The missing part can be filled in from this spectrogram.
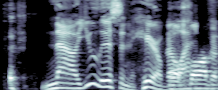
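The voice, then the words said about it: Southern cartoon rooster character voice. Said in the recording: “you're just doing Colonel Sanders. ... Foghorn Leghorn.”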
